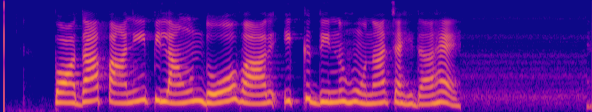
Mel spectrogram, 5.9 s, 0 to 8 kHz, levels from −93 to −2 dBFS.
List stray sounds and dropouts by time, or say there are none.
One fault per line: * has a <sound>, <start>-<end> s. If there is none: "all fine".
all fine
